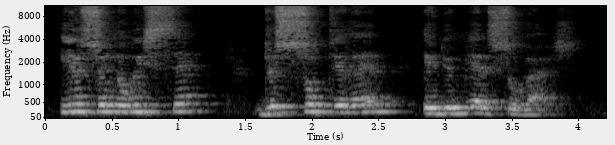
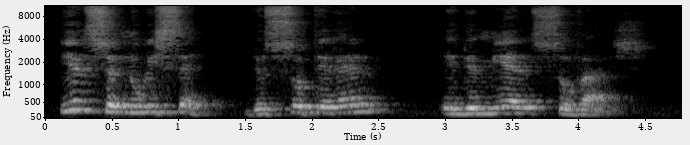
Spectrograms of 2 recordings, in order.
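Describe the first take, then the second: Both takes have the same delivery.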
